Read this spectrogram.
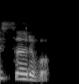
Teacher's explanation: So if we say sarva, it will be wrong because as we can see here pe A ke upar there is no line, so we need not elongate the a sound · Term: short vowel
